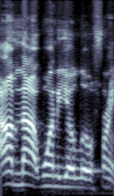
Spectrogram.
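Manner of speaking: normal talking voice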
